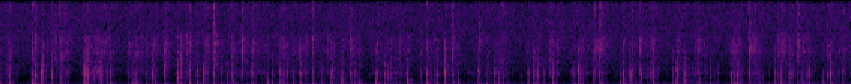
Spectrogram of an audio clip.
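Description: A thin, slightly curved white styrofoam sheet, held in both hands, is tapped and scratched with fingernails. It produces a quick, uneven run of soft, dull, low-pitched taps, about three per second, with faint scratchy texture between them. Each tap dies away almost instantly.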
